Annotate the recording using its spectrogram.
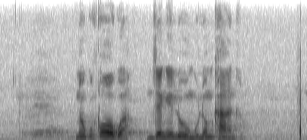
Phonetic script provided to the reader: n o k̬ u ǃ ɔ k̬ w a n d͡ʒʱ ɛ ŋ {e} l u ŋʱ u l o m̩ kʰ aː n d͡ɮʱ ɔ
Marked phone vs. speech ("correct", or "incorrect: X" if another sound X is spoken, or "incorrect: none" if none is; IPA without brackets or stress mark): correct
